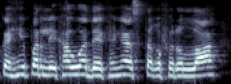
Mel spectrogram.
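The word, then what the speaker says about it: أستغفر الله: हैं तो नाजरीन आपको नून को हटाना है नून को साइलेंट करना है मीम को पढ़ना है आपको इतना पढ़ना है फिर इंशा अल्लाह अल्लाह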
